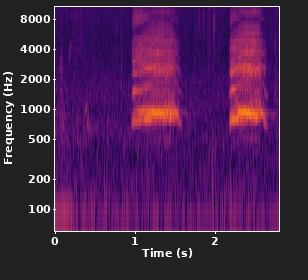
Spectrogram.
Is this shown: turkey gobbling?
yes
